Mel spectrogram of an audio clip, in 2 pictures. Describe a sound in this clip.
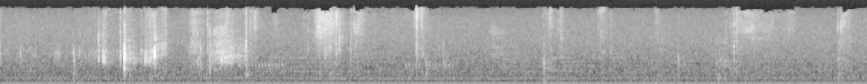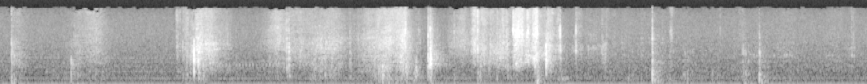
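Hands rub and rustle a sheet of paper close by.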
